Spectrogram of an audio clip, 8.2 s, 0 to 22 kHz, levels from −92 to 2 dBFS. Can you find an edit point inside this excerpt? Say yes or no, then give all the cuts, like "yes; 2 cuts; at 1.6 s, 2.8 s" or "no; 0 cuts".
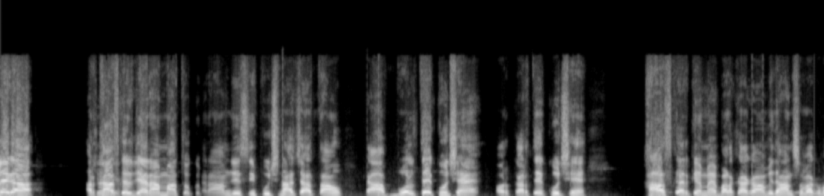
yes; 1 cut; at 2.1 s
